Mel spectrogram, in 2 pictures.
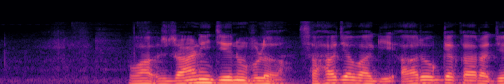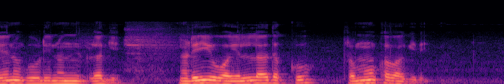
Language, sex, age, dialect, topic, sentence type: Kannada, male, 25-30, Coastal/Dakshin, agriculture, statement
